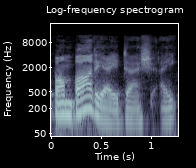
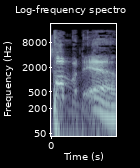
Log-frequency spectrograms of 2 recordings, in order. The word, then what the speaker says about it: Bombardier: Exeter Aerospace plans to operate 6 maintenance bays, specialising in Embraer 170, 190 regional jets, along with Bombardier-8 Q400s and ATR 72s. – You're saying it wrong. – Oh, go on, get it off your chest. – Bombardier! There we go.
